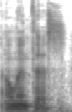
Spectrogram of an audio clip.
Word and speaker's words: Olynthus: I just note I'm not mispronouncing Olympus. This is a different city-state, Olynthus.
